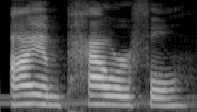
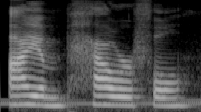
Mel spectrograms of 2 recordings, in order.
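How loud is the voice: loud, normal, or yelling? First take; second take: loud; normal. First: It is said louder than normal. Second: It is said at a normal volume.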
